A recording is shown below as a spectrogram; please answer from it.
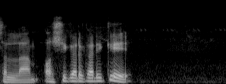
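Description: A man's voice preaching for about a second, then breaking off into a pause. A faint, high, steady sound carries on under the pause.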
